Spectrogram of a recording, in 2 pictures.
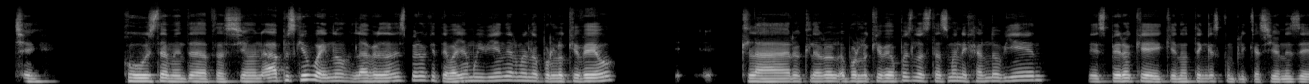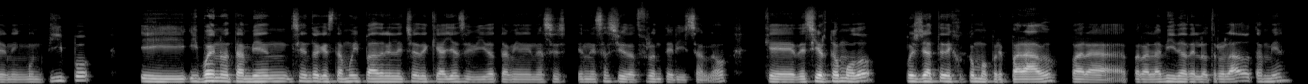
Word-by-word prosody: Sí. 140 -2 -1 0.9
Justamente 145 -2 +4
adaptación. 135 +1 0
Ah, 160 +3 +3
pues 195 +2 0
qué 215 +2 +5
bueno. 165 -6 +2
La 145 +1 +1
verdad 145 +2 +2
espero 190 +2 -2
que 190 - -6
te 145 - -2
vaya 140 +4 +2
muy 170 0 -2
bien, 175 +3 -2
hermano. 175 -4 -1
Por 145 -1 -1
lo 140 0 +2
que 145 +1 -1
veo, 150 +5 +5
eh - - -8
eh - - -73 1.0
claro, 135 -1 +2
claro, 140 +1 +1
lo 140 - 0
por 145 0 0
lo 140 -1 -1
que 145 +1 -3
veo, 145 -1 +2
pues 180 +1 -4
lo 165 - +1
estás 150 +1 -3
manejando 155 -1 -3
bien. 195 +4 -2 0.4
Espero 140 +2 +2
que 140 -4 +2
que 135 0 -3
no 130 0 -2
tengas 140 0 -3
complicaciones 125 -1 -4
de 120 -3 -1
ningún 115 0 -6
tipo. 175 +6 -4 0.4
Y 130 -1 +1
y 140 - -2
bueno, 155 0 +5
también 135 0 +2
siento 145 +2 0
que 135 - +1
está 135 +1 -2
muy 140 +2 0
padre 130 -1 +2
el 130 - +1
hecho 135 +3 -2
de 130 -1 -1
que 130 - -2
hayas 130 +1 0
vivido 120 0 -5
también 115 -1 -5
en 115 0 -6
eses 115 +2 -5
en 120 0 -5
esa 120 +4 -4
ciudad 130 -5 -1
fronteriza, 115 -4 -5
¿no? - - -7 0.3
Que, 120 -3 +2
de 125 +2 -1
cierto 145 +2 +4
modo, 145 +3 +2 0.2
pues 140 -2 +2
ya 140 -2 +5
te 145 - +2
dejó 135 -3 0
como 135 -3 0
preparado 120 +4 +2
para 115 -4 -1
para 120 -1 -1
la 120 +1 0
vida 130 -1 +1
del 120 0 -2
otro 120 +2 -4
lado 160 +7 +1
también. 145 +7 -6
140 Hz, 195 wpm, -23 LUFS, 125-150 Hz, 1.0 s, qué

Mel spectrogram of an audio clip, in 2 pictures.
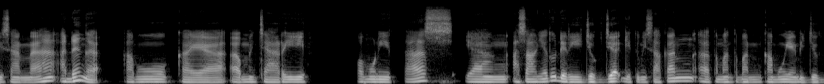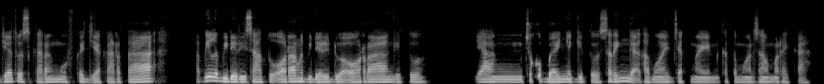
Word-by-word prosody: sana, 110 +8 +1
ada 135 +1 -2
nggak, 130 - +1 0.2
kamu 120 -1 -2
kayak, 110 -1 0
e - - 0
mencari, 115 0 0 0.6
komunitas 125 +5 0 0.2
yang 120 -2 +1
asalnya 120 +1 +1
tuh 185 +4 +1
dari 115 -4 +3
Jogja 120 +4 +3
gitu? 115 -2 -4
Misalkan, 145 +9 0
eee, 130 -3 -3
teman-teman 115 -1 -3
kamu 115 +1 0
yang 110 - 0
di 105 - -2
Jogja 110 +4 0
terus 125 -1 0
sekarang 120 +3 -1
move 115 -3 -2
ke - - -5
Jakarta. 115 +5 +1 0.4
Tapi 170 - -1
lebih 140 -5 +5
dari 120 -1 +5
1 115 0 +1
orang, 135 +3 +4
lebih 120 - -2
dari 115 0 +3
2 110 -1 +1
orang 120 +2 +2
gitu. 110 0 -4 0.5
Yang 120 0 0
cukup - - -2
banyak 120 +2 +2
gitu. 110 -2 -3
Sering 135 +6 +1
nggak - - -1
kamu 110 -1 -2
ajak - - -6
main 105 -2 -2
ketemuan 110 +1 -6
sama 110 0 -3
mereka? 100 -2 -10
115 Hz, 175 wpm, -24 LUFS, 110-125 Hz, 0.6 s, lebih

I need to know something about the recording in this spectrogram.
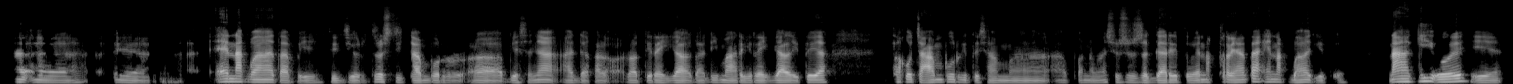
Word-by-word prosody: Heeh, 100 -4 -2 0.5
iya. 100 -2 -5 0.9
Enak 130 0 +7
banget 110 0 +5
tapi, 95 -3 0 0.3
jujur. 90 -1 -4
Terus 115 -1 0
dicampur, 95 -1 0 0.3
eee, 90 -2 +1
biasanya 95 +3 -1 0.2
ada 95 -1 -4
kalau 90 0 -4 0.2
roti 95 0 -2
Regal 90 0 +2
tadi, 90 +3 -6
Marie 95 0 0
Regal 95 +2 +3
itu - - -5
ya, - - +5 0.6
itu - - -27
aku 115 - +2
campur 110 +5 +3
gitu 105 - -5
sama, 90 0 -4 0.5
apa 95 - -16
namanya, 95 +1 -7
susu 100 -1 -6
segar 95 0 +3
itu, 100 - -7
enak, 105 +1 -3
ternyata 110 +4 +3
enak 115 -1 -1
banget 105 +2 +2
gitu. - - -14 0.5
Nagih 135 +3 +6
woy, 125 +3 +6 0.2
iya. 95 -1 -1
95 Hz, 145 wpm, -26 LUFS, 95-110 Hz, 0.9 s, Enak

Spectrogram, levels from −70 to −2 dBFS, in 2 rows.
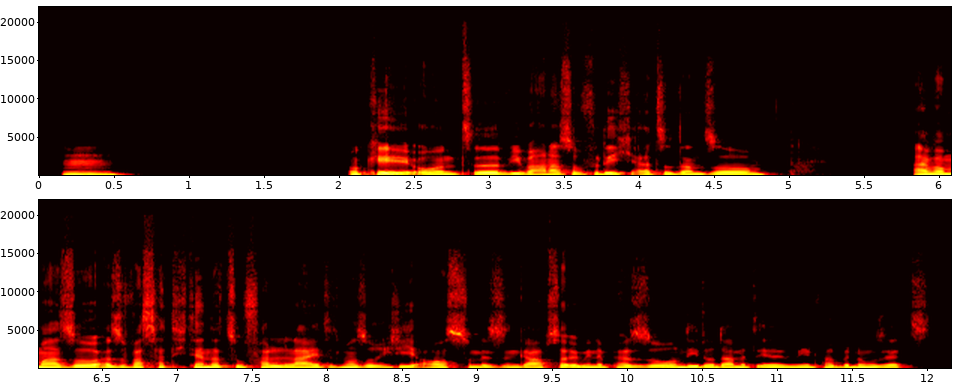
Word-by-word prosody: Mhm. 135 +2 -1 1.5
Okay, 135 - +4
und, 125 +3 0
äh, 130 0 +4
wie 145 0 +1
war 135 +1 0
das 180 +2 -1
so 180 -2 -3
für 165 +1 -5
dich, 175 -1 -1
als 150 0 -4
du 140 - 0
dann 140 0 +1
so 145 0 +2 1.0
einfach 135 +3 +3
mal 135 -2 +4
so 125 0 +2
also 120 0 0
was 160 +5 -2
hat 195 -2 -4
dich - - -16
denn 150 -2 +2
dazu 140 +2 -1
verleitet, 135 +1 0
mal 140 -1 +1
so 130 - -1
richtig 130 +1 -2
auszumisten? 120 -9 -3
Gab's 115 +4 -3
da 120 - 0
irgendwie 115 +3 +1
'ne 115 - 0
Person, 105 +5 0
die 155 - +3
du 150 0 0
damit 145 0 -1
irgendwie 140 0 0
in 140 - -3
Verbindung 135 +1 0
setzt? 155 +2 -6
140 Hz, 195 wpm, -22 LUFS, 125-145 Hz, 1.5 s, Okay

